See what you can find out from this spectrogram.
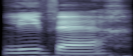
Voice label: "winter", French

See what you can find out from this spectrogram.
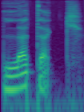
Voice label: "the attack", French

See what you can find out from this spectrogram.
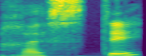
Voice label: "rest", French

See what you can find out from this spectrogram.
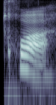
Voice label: "three", French

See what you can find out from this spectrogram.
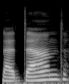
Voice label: "turkey", French

